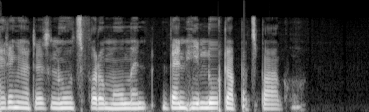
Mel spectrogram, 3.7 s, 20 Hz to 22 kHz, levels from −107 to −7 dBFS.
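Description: From 2.11 to 3.47 s, repeated packet loss (robotic sound) hits the speech: short gaps up to 57 ms are patched by extending prior audio, giving choppy stretches with pieces missing.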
